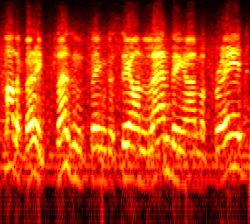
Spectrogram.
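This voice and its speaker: An actor in an early talkie film playing a courteous, brisk army officer with formal, clipped manners, on a noisy old soundtrack. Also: male voice, sits high, natural voice. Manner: formal, clipped, polite authority.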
